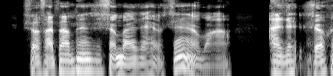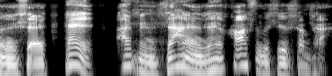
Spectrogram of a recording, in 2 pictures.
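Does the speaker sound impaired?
Yes: throat cancer; throat cancer three times, radiation with molded mask, chemo, checkups at Erlanger Medical Center Chattanooga; stage 4, terminal, tumor through tongue attached to epiglottis, inoperable, Emory Proton Center therapy not working; voice affected by cancer, eating issues from tongue tumor, still talks at length.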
